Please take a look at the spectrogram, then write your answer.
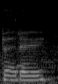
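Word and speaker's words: Bede: overconfidence maybe I love Betty he's such a jerk Betty is another case of phonemes where everyone in English pronounces his name bead-like come on guys he's not a bead oh you have to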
